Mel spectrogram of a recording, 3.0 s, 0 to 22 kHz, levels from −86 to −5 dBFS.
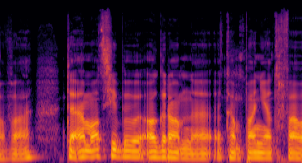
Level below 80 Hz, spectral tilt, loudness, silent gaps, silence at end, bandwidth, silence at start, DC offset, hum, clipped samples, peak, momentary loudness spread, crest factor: -44 dBFS; -6.5 dB/octave; -23 LUFS; none; 0 s; 17.5 kHz; 0 s; under 0.1%; none; under 0.1%; -8 dBFS; 7 LU; 16 dB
